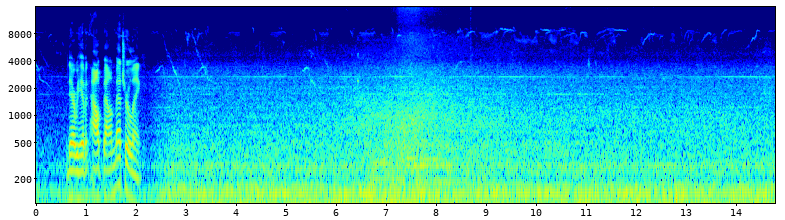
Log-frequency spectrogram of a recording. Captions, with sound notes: There we have an outbound Metrolink. [wind howling]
